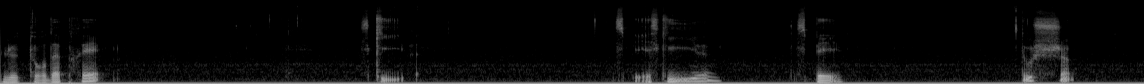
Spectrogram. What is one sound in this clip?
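A young man speaks in short bursts into a close microphone.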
